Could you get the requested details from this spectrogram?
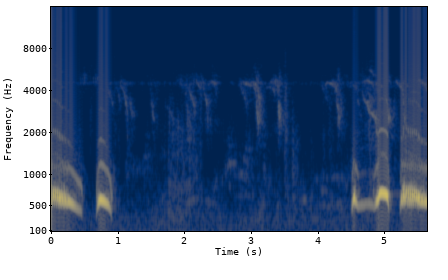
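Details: Spotted dove kuk 2 lure call used for trapping doves. A falling buzzy coo and an arched note come first. After a quiet gap with faint chirps, a new phrase starts with rising linked coos and a long buzzy coo.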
